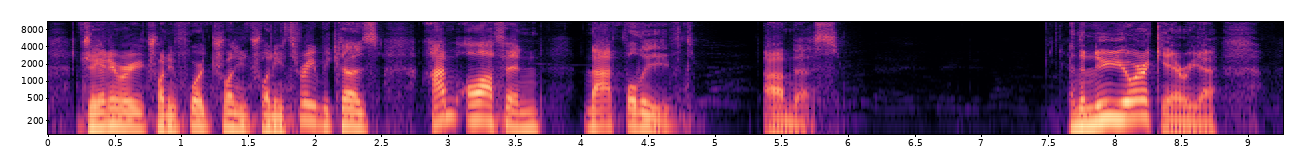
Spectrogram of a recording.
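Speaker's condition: Cleft lip and palate

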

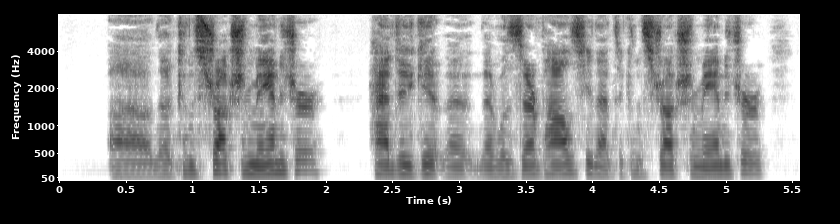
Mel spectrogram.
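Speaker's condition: Bilateral cleft lip and palate; now able to hold conversation

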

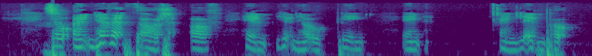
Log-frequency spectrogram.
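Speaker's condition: Spasmodic dysphonia; asks hosts for healing meanwhile

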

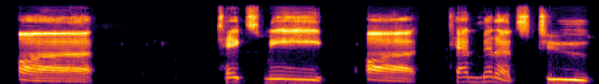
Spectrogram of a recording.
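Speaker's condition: Aphasia; loses about half the words in conversation

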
